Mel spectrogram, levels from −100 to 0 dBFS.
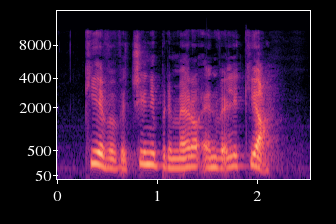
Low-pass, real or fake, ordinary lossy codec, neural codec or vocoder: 10.8 kHz; real; AAC, 48 kbps; none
